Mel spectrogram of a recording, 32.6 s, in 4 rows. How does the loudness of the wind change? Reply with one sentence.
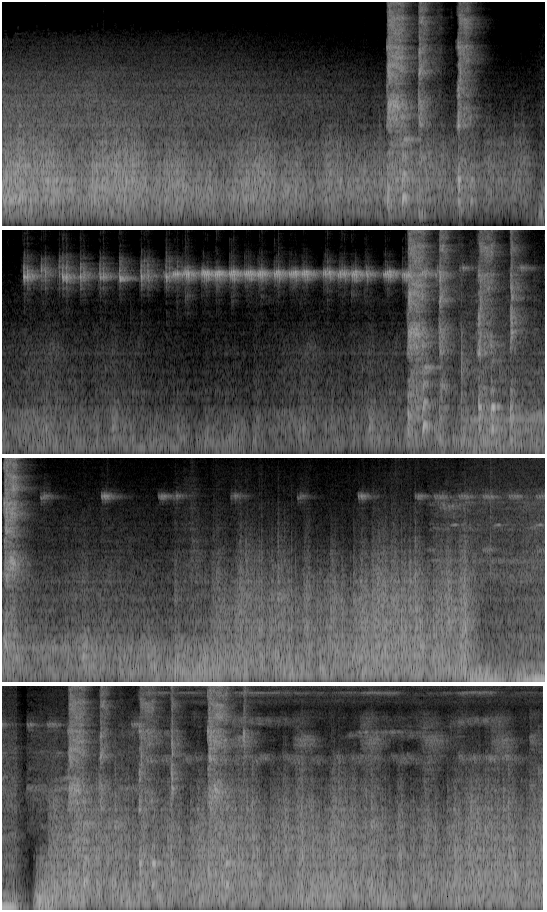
The loudness of the wind goes down, then up.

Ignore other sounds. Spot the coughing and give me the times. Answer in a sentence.
The coughing can be heard from 5.8 to 7.1 s, from 14.2 to 16.6 s and from 25.4 to 28.1 s.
